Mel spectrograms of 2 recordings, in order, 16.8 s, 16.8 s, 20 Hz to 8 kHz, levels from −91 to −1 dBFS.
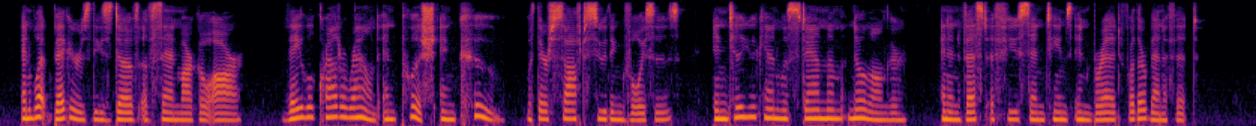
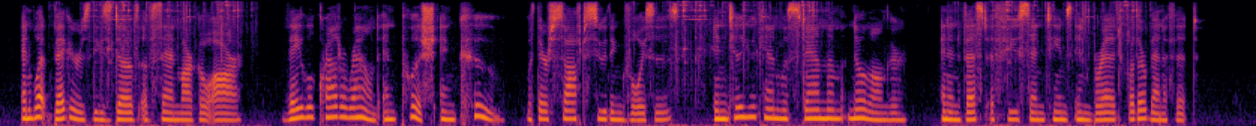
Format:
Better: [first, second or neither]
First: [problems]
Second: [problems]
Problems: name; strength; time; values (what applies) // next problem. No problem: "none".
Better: first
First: none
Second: background sound (Keys jangling); 14 dB below the speech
